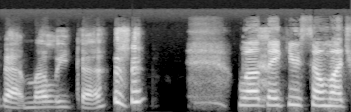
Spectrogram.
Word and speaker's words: Malaika: to find me and my name on there is malika but it's spelt like how you would pronounce it so m a underscore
